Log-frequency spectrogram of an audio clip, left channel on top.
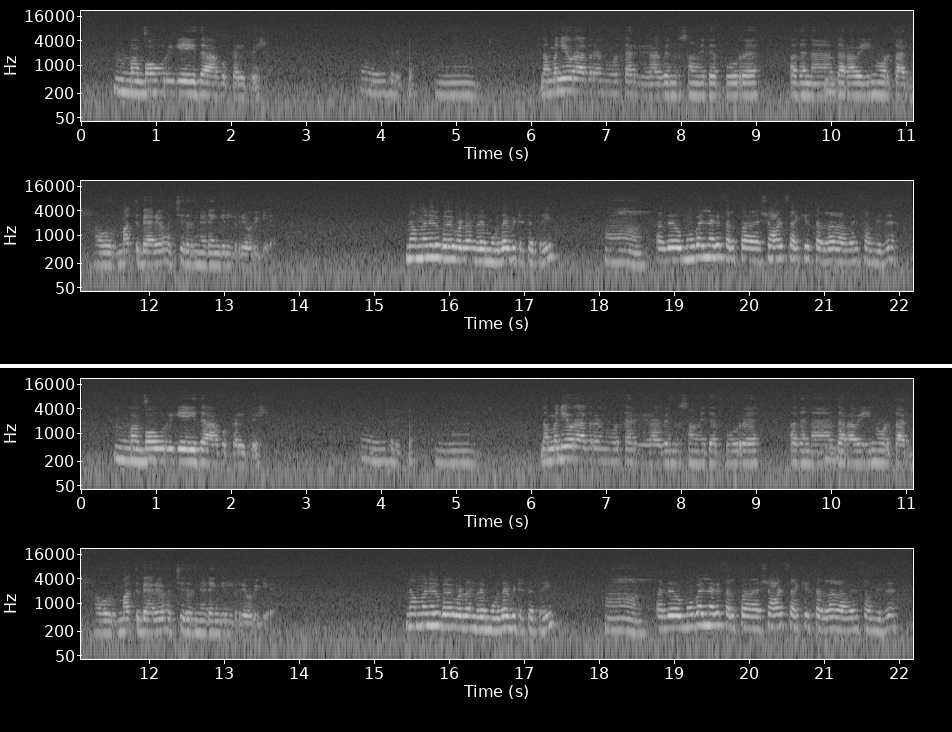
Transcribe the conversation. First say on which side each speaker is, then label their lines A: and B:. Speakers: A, on the left; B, on the left.
A: ಹ್ಮ್
B: ಪಾಪ ಅವ್ರಿಗೆ ಇದಾಬ ಕಲ್ರಿ
A: ಹೌದ್ರಿ
B: ಹ್ಮ್ ನಮ್ಮನೆಯವರು ಆದ್ರ ನೋಡ್ತರ್ ಶ್ರೀ ರಾಘೇಂದ್ರ ಸ್ವಾಮಿದ ಪೂರ ಅದನ್ನ
A: ಹ್ಮ್
B: ದರಾವಿ ನೋಡ್ತಾರೀ ಅವ್ರ ಮತ್ತೆ ಬೇರೆವ್ ಹಚ್ಚಿದ್ರ ನೆಡಂಗಿಲ್ರಿ ಅವ್ರಿಗೆ.
A: ನಮ್ಮನೆಲ್ ಬರಗೋಡ್ಲಂದ್ರೆ ಮುಗ್ದೆ ಬಿಟ್ಟಿರ್ತತ್ರಿ.
B: ಹ್ಮ್
A: ಅದು ಮೊಬೈಲ್ನಾಗ ಸ್ವಲ್ ಆ ಶಾರ್ಟ್ಸ್ ಹಾಕಿರ್ತಾರಲ್ಲಾ ರಾಘವೇಂದ್ರ ಸ್ವಾಮಿದು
